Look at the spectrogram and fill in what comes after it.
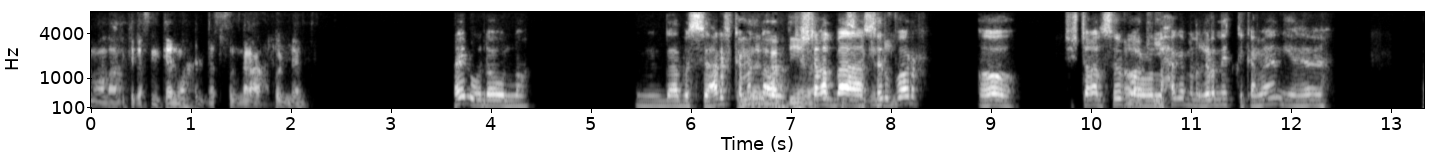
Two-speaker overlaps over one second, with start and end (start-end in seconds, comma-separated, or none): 6.5-8.1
